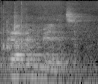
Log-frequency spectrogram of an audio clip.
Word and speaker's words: government: Now the next thing with pronunciation was government. You have to stress where on govern, have that sound because you kind of chop it a little bit.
